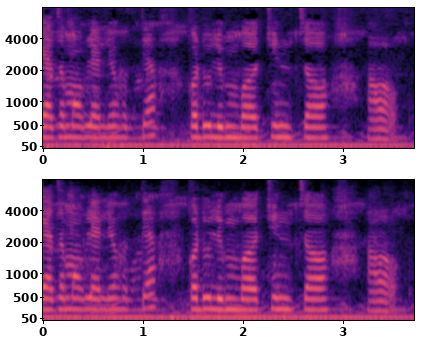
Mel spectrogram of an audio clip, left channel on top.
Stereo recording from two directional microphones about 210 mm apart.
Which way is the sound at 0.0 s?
5° left (ahead or behind).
